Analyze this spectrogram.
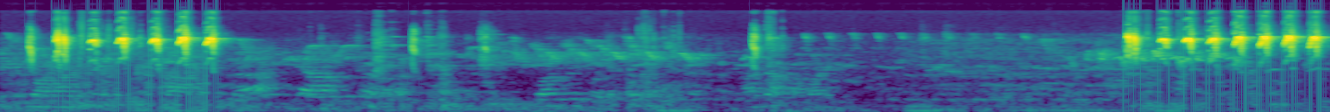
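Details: Red-billed scimitar babbler used as master-song for cage birds: a rapid run of high, clipped notes, then a quieter middle with scattered chirps and faint sounds, ending in another fast series of about eight high repeated notes.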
